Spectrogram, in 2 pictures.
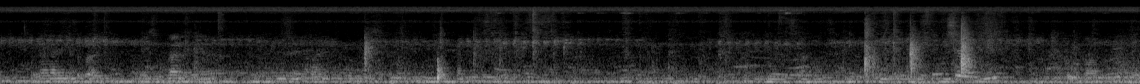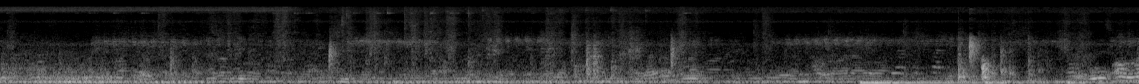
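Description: A crowd of men chatters in the background.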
